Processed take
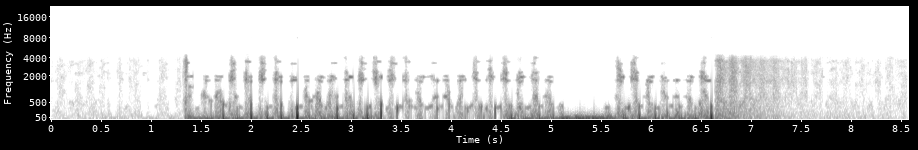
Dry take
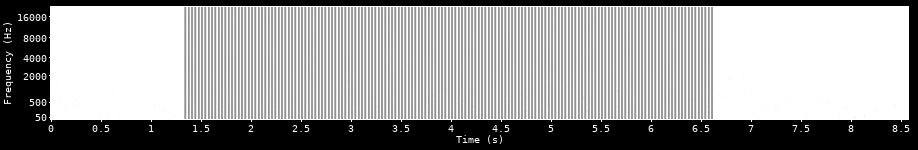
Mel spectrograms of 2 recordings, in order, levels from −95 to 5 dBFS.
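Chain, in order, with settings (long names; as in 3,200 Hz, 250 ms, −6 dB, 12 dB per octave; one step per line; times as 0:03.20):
downward compressor 6 to 1, threshold −38 dBFS, peak gain reduction 11.5 dB
echo with shifted repeats 206 ms, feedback 55%, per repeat +110 Hz, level −9.5 dB
rectangular room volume 420 cubic metres, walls furnished, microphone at 2.9 metres
rotating-speaker cabinet horn 7 Hz
0:05.09–0:05.59: tilt shelving filter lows +10 dB
gate on every frequency bin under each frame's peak −10 dB strong
0:03.30–0:04.52: high-pass filter 56 Hz 24 dB per octave
linear-prediction vocoder at 8 kHz whisper
level +13 dB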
